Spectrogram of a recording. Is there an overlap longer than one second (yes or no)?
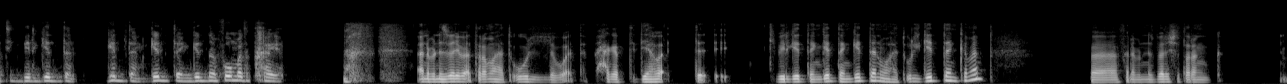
no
